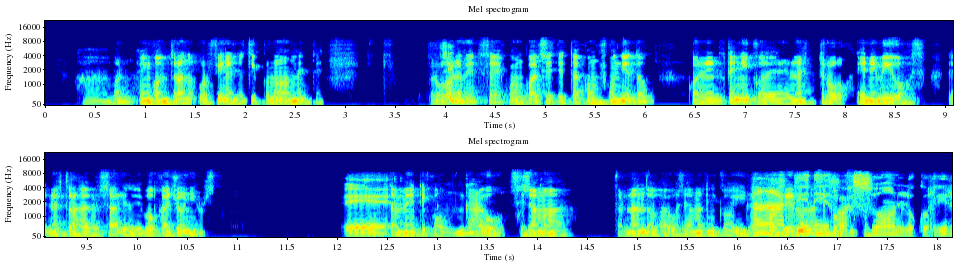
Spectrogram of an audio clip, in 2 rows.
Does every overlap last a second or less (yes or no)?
no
